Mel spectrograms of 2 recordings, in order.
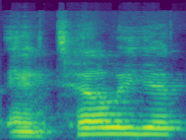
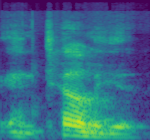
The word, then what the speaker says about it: Antalya: And during one of my deployments, we went to Antalya, Turkey. Please forgive me if I'm not pronouncing that place right, right? Antalya.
